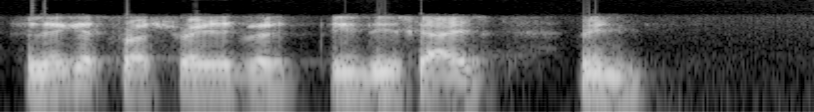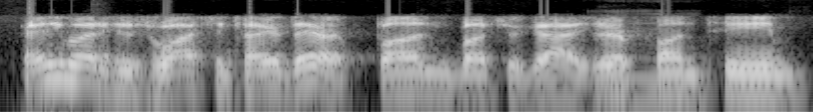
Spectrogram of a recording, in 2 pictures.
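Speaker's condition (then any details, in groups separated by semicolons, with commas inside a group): Parkinson's; stays active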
